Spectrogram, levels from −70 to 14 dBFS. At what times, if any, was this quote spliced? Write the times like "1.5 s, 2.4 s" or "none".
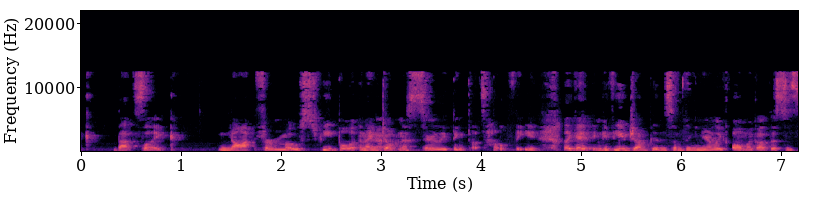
1.7 s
